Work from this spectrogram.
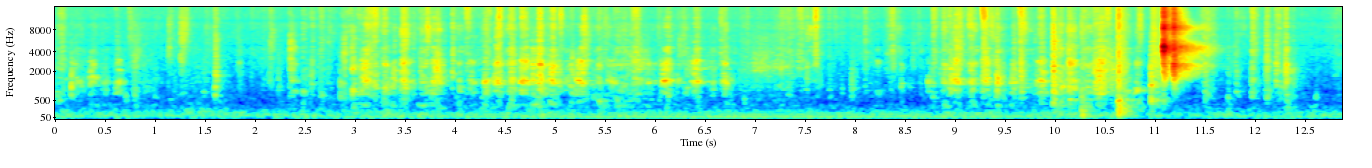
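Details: Panting from Violet, a female bulldog, during platform-shaping training: a steady run of rapid, rhythmic, breathy huffs over several seconds, ending with a loud sharp click and a thump.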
